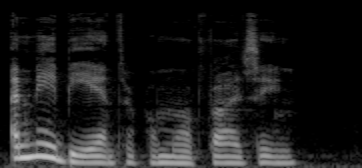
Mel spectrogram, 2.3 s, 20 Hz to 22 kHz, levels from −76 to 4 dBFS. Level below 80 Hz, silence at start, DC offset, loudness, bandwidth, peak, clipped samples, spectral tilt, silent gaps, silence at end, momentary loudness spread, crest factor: -56 dBFS; 0.05 s; under 0.1%; -26 LUFS; 16 kHz; -8 dBFS; under 0.1%; -6 dB/octave; none; 0.4 s; 13 LU; 18 dB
